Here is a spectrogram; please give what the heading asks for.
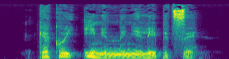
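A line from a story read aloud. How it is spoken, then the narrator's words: Grunting. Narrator (Russian): Он снова хмыкнул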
